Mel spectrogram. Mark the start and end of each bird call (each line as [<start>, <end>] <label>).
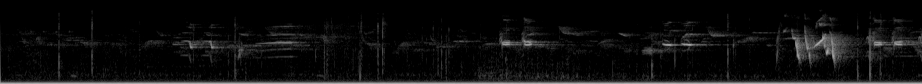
[1.70, 3.10] Iiwi (Drepanis coccinea)
[5.00, 5.70] Iiwi (Drepanis coccinea)
[5.60, 6.00] Warbling White-eye (Zosterops japonicus)
[6.40, 7.40] Iiwi (Drepanis coccinea)
[7.70, 8.40] Omao (Myadestes obscurus)
[8.60, 9.20] Iiwi (Drepanis coccinea)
